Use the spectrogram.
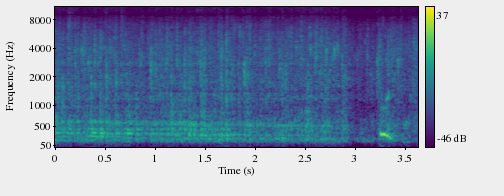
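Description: Water runs steadily from an RV faucet during a hot water heater test, a continuous close splashing flow that stops near the end with a brief bump.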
